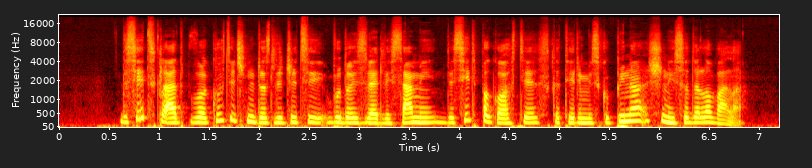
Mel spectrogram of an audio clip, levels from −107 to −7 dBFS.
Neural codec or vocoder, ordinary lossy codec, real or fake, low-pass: vocoder, 44.1 kHz, 128 mel bands, Pupu-Vocoder; Opus, 64 kbps; fake; 19.8 kHz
